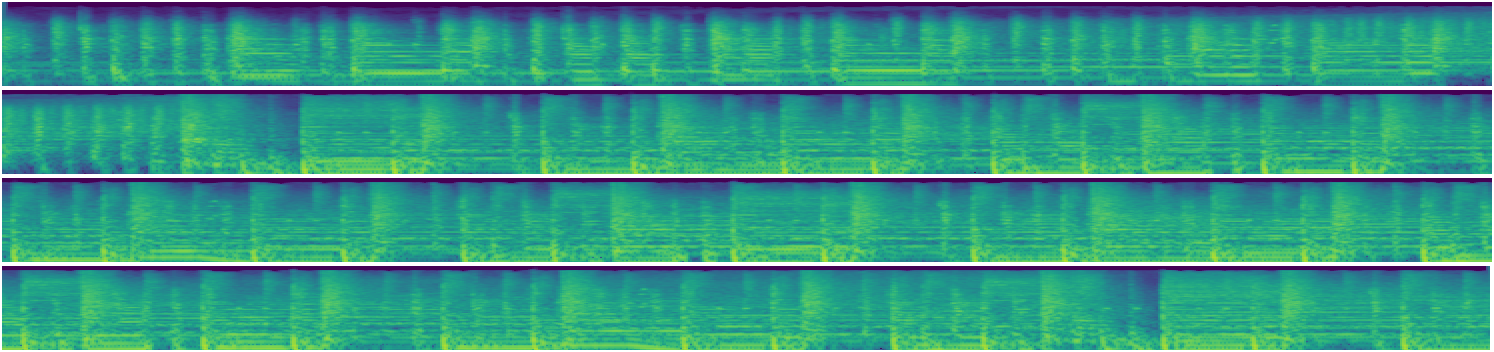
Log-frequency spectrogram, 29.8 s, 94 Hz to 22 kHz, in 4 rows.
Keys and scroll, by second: 11.3 ctrl+z, 11.6 ctrl+z, 12.1 ctrl+z, 12.9 ctrl+z.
